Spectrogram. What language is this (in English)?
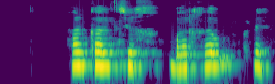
Pashto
